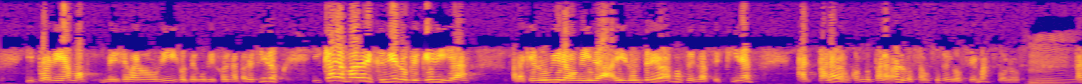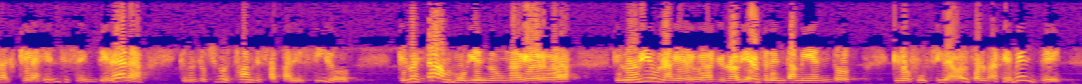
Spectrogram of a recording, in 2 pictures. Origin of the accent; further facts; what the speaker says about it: Punta Lara, Buenos Aires Province, Argentina; Yo vengo de Punta Lara, no pasaba nada.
